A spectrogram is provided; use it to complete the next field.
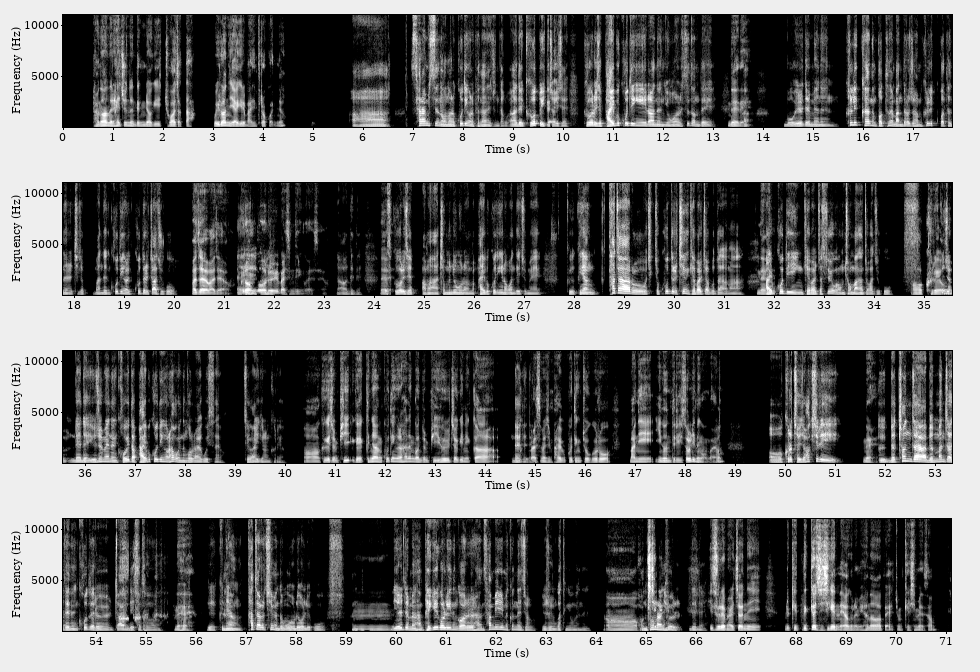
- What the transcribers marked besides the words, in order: other background noise; tapping; in English: "vibe coding이라는"; in English: "vibe coding이라고"; in English: "vibe coding"; teeth sucking; in English: "vibe coding을"; in English: "vibe coding"; laugh; laughing while speaking: "네"
- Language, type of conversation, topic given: Korean, unstructured, 미래에 어떤 모습으로 살고 싶나요?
